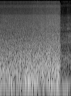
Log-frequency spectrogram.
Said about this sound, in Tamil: அலை வந்து ரொம்ப ரஃப்பாக இருக்குது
